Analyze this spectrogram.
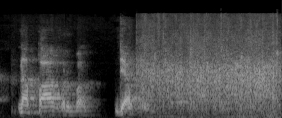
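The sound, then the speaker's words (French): British parliamentarians give Zelensky a standing ovation: a voice speaks briefly, falls silent, then loud sustained applause bursts in and continues evenly. “Voilà la, détermination de Volodymyr Zelensky, saluée par une standing ovation des parlementaires britanniques.”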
